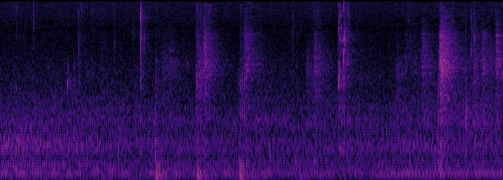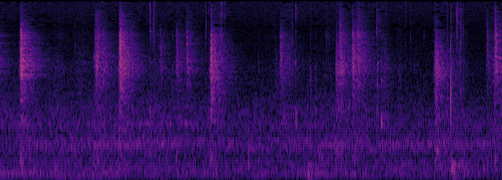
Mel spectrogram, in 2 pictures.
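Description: A person chewing a mouthful of beef pot pie with mouth open: faint, irregular wet smacks and clicks, a few a second.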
